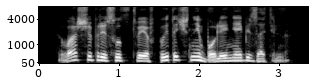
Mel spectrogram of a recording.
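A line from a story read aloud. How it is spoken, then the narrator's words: Calm. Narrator (Russian): спокойно произнес секретарь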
